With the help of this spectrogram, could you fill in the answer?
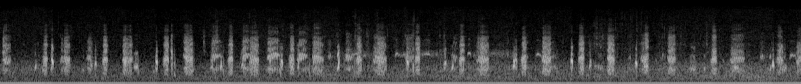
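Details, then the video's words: Partridge kept as a hunting decoy, calling in the field: long sequence of crisp, grating clucks at a fast, uneven pace, close to a hundred a minute, with a faint low hum beneath. "Perdiz con reclamo"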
